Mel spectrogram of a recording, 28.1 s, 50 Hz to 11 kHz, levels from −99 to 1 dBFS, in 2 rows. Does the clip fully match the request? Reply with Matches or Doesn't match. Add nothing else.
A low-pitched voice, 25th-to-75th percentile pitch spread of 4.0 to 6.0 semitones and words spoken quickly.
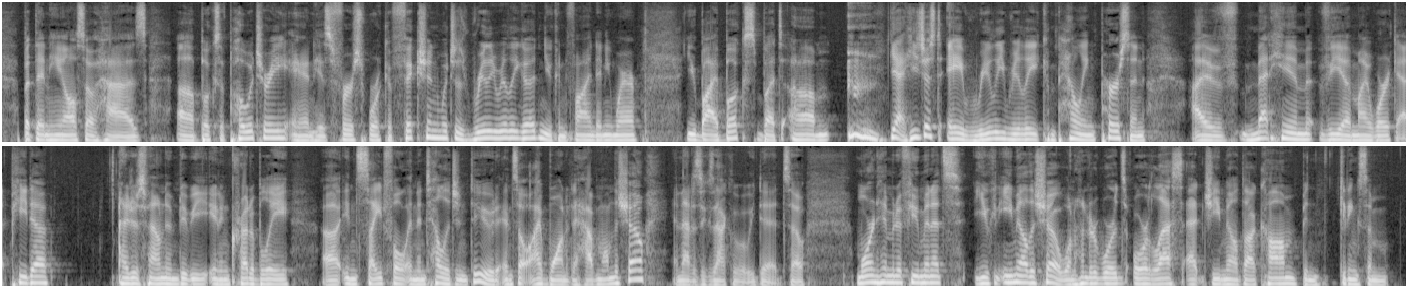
Matches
